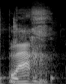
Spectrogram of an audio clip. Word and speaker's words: Blach: Yeah, no, it's Blach. It was originally pronounced Blach. – Was it back in the day? – Yeah. – Okay. – And you have to wait till you get to the C, or it's you say it incorrectly.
